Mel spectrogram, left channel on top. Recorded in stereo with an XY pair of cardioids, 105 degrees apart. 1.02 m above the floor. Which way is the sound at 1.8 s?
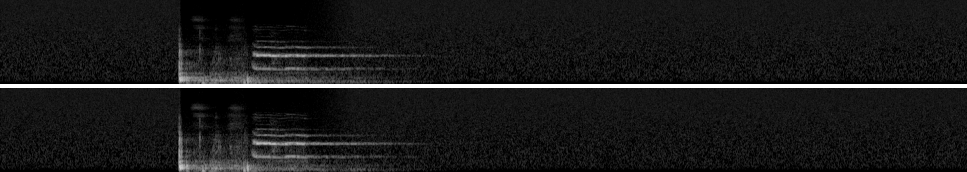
30° right.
